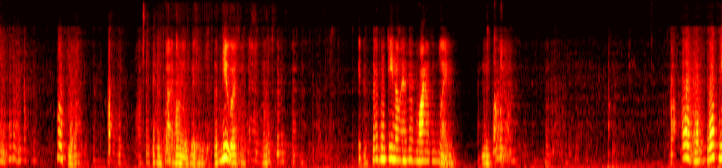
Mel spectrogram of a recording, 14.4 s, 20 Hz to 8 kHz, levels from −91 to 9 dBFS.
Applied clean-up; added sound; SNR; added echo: neural mask model DeepFilterNet 3.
